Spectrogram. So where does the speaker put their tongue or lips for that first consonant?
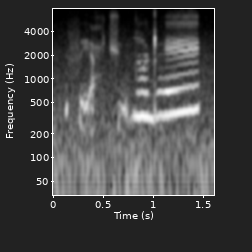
lips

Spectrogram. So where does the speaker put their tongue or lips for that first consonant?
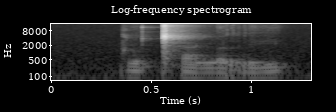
velum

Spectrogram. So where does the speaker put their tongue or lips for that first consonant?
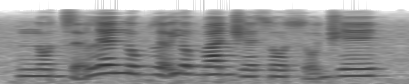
tongue tip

